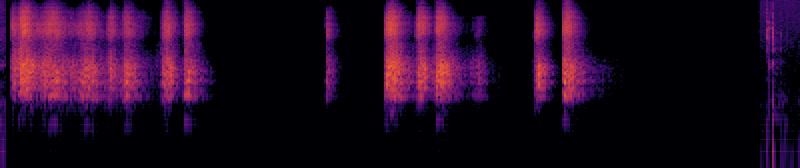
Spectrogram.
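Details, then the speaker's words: Simulation, reproduced with the hearing ear, of a dog barking heard through a cochlear implant three months after surgery for single-sided deafness: short, buzzy, hollow bursts in irregular groups, hard to recognize as a dog. "If I hadn't told you it was a dog, you probably wouldn't have guessed it was a dog."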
